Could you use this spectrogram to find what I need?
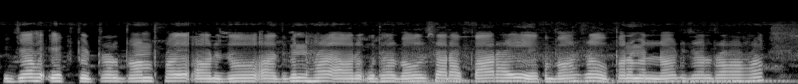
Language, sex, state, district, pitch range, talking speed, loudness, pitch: Hindi, male, Jharkhand, Palamu, 140-150 Hz, 180 wpm, -16 LUFS, 145 Hz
